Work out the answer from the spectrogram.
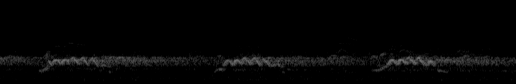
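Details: On a calm Maine lake, loons give three quavering tremolo calls, each a fast trembling run of notes opening with a short rising slide, spaced about one and a half seconds apart over faint steady background hiss.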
